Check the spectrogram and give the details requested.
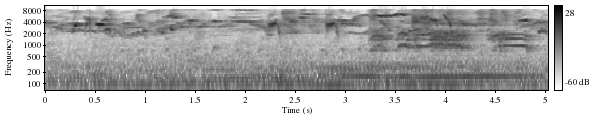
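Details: Singing contest between a Vietnamese and an Indonesian Oriental magpie-robin: high thin whistles and scratchy twitters, swelling after three seconds into a busy, overlapping warble with a faint low hum underneath.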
